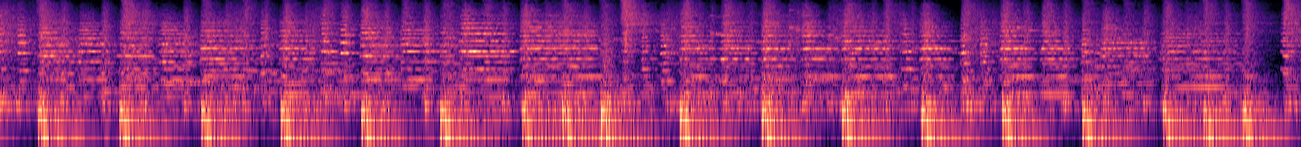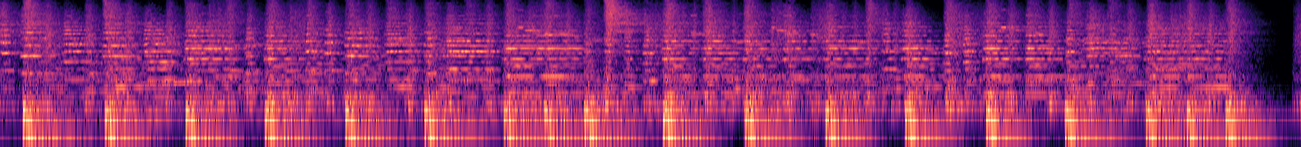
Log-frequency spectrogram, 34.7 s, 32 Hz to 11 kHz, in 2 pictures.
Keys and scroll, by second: 0.0 Down, 5.4 super+d.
